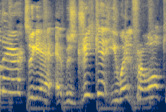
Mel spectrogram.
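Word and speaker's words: dreich: faves, and that is dreeket. I tend not to say it rolling my R's, but some other people who say it might pronounce it dreeket. I say dreeket rather than dreeket.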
